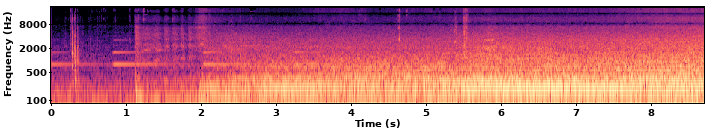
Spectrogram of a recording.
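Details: 2007 Lexus LX470 first start after timing belt kit, water pump, thermostat and seal replacement: a few quiet chimes, then the engine catches and settles into a steady, even idle that builds smoothly; clean, healthy start.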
